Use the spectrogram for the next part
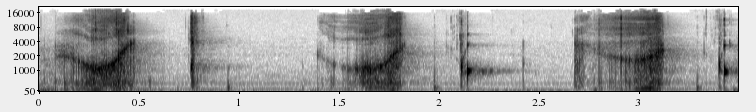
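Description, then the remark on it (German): A person vocally imitates someone licking postage stamps: three slurpy, smacking sounds, each a swelling wet swipe ending in a small click or pop, fairly loud with short pauses between. “Da leckt jemand wohl die Briefmarken an.”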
